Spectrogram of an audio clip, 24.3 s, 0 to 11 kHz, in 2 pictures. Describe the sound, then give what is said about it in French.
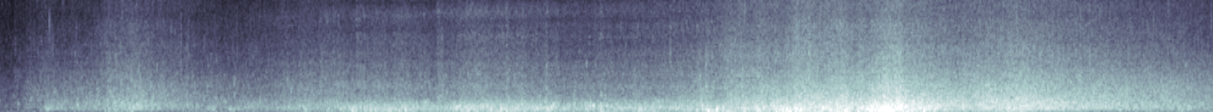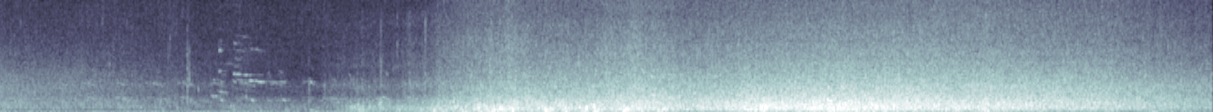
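Waves break on the beach of la Roche-Percée on 8 December 2017, in loud, hissing surges that swell and recede, with a big crash around the middle and another long wash of surf later, over steady wind rumble. No one speaks. “sur la plage de la Roche-Percée, 8 décembre 2017.”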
